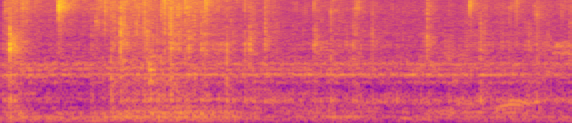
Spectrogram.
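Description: Steady rushing water pours continuously, a dense hiss and splash of water overflowing from a toilet that keeps being flushed, holding at an even level the whole time.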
